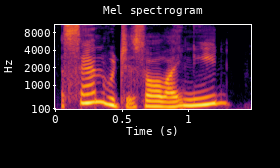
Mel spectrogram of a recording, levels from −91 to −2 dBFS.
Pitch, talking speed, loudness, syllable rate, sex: 250 Hz, 245 wpm, -14 LUFS, 5.6 syllables/s, female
